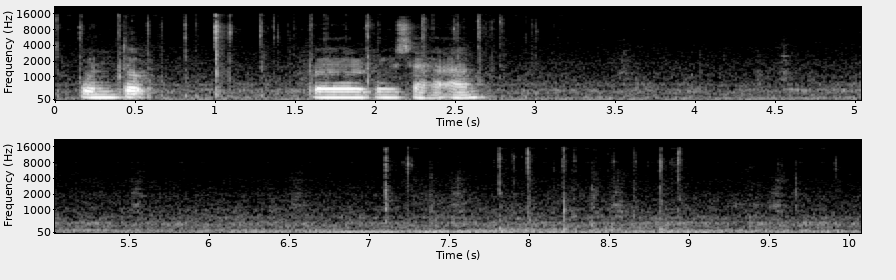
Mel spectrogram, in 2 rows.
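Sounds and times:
computer keyboard typing: 0.0s - 3.2s, 7.0s - 10.0s.

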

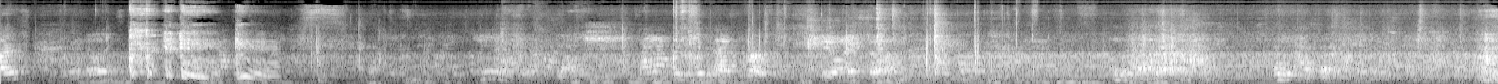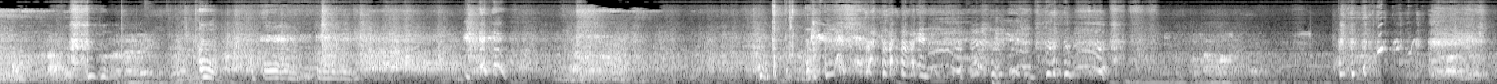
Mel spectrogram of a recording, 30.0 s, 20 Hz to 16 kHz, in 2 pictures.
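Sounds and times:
voices from video playback: 0.0s - 22.1s, 22.7s - 29.9s
person clearing throat: 1.3s - 2.7s.

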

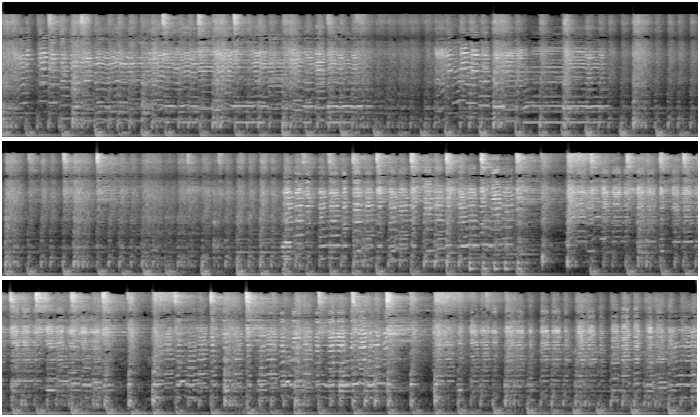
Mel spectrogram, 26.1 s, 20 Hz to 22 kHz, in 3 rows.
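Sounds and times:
bass drum and snare beat: 0.0s - 26.0s
brass melody: 0.0s - 26.0s.

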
